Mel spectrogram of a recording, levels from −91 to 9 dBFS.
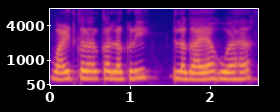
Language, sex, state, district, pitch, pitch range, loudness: Hindi, female, Jharkhand, Garhwa, 280 Hz, 270-290 Hz, -14 LUFS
